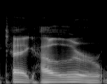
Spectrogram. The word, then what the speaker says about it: Heuer: You can get the I'm so not the market for a Tag Heuer watch that I have no idea how to pronounce Hoyer. Tag Heuer. – Tag Heuer. – Heuer. Yes.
